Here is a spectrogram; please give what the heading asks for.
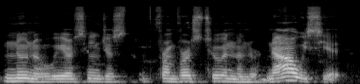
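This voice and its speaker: A man's voice: mid-range voice, little pitch movement, moderate pace. A man speaking casually as a participant in an online video call. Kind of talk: casual conversational remarks.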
